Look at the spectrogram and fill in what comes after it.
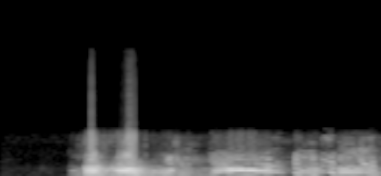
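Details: Rex, a pet dog, protesting while having his nails cut indoors: two sharp, loud barks followed by a drawn-out whine and a final wavering, yelping cry with strong harmonics.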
